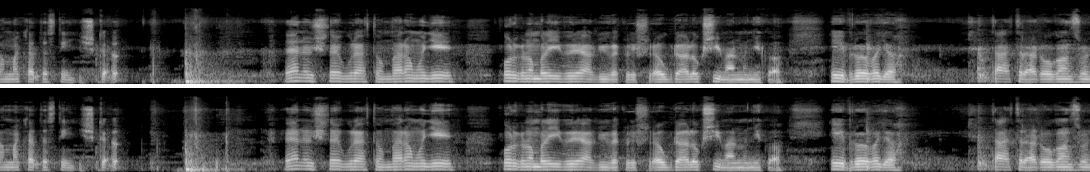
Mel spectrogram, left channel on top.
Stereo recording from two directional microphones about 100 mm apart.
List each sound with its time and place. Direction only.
0.0 s speech: 5° left (ahead or behind)
2.8 s a man's voice: 25° right (ahead or behind)
3.1 s a man's voice: 15° right (ahead or behind)
3.4 s a man's voice: 25° right (ahead or behind)
3.9 s a man's voice: 10° right (ahead or behind)
5.9 s speech: centre (ahead or behind)
6.4 s speech: 15° left (ahead or behind)
7.0 s speech: centre (ahead or behind)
